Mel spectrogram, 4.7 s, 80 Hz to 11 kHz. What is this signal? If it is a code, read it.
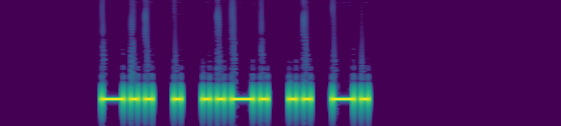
Morse code, heard as a keyed tone, about 20 wpm, 700 Hz. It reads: DEFIN
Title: Build A Word - 5 Letters At A Time - 10-Letter Words - 20wpm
